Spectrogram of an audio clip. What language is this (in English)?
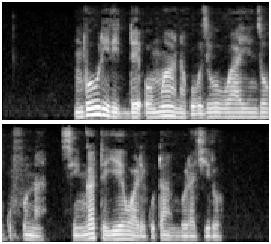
Ganda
